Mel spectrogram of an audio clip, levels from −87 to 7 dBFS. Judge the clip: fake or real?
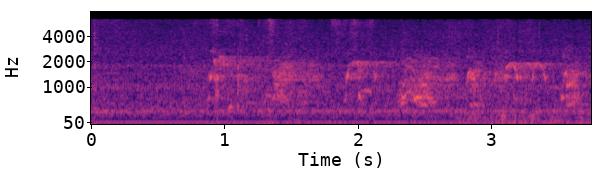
real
